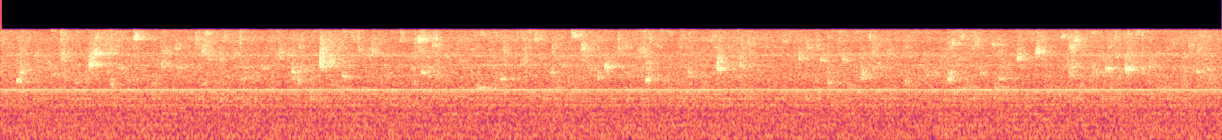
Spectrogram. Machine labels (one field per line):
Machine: pump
